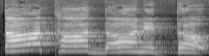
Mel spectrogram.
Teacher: ત બોલતા જીભ દાંતના ઉપલા ભાગને સ્પર્શ કરે છે એટલે દંત્ય વ્યંજન છે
